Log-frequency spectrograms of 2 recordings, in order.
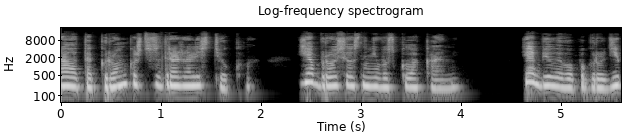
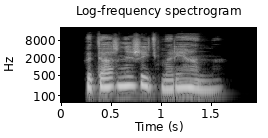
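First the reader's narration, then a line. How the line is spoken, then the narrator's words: Said quietly. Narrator (Russian): тихо сказал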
